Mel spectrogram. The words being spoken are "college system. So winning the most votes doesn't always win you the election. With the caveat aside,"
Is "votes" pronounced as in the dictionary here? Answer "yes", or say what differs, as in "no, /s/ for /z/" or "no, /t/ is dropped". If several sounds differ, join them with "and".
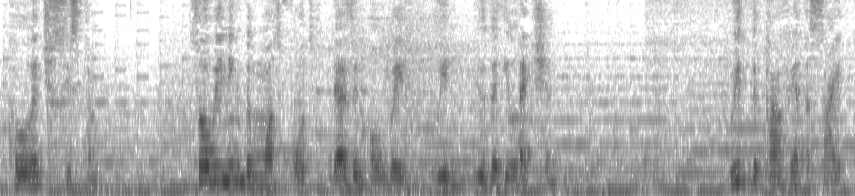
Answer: no, /f/ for /v/ and /s/ is dropped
